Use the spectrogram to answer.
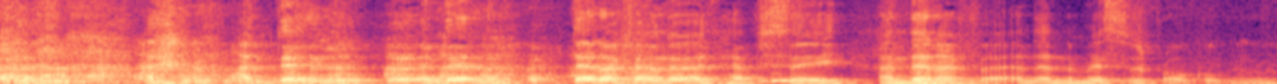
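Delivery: half-laughing list of bad luck; laughing through it. Real, not acted.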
